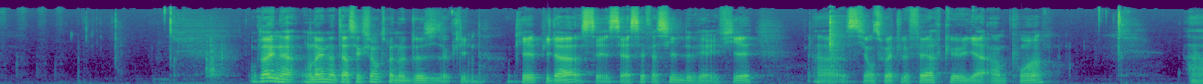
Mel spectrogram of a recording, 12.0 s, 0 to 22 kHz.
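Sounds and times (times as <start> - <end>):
hand rubbing across paper: 0.0 - 0.9
pencil scratching on paper: 0.0 - 0.9.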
